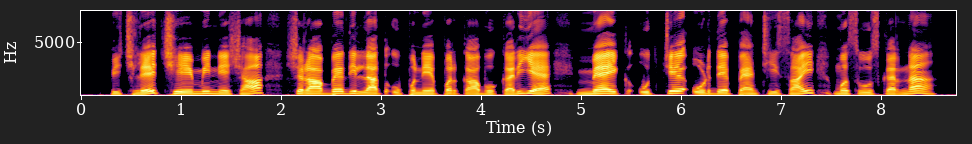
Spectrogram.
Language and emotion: Dogri, happy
